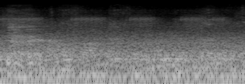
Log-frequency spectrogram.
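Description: Steady room ambience during a staged silence: a continuous low hum with a faint murmur of voices in the background.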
